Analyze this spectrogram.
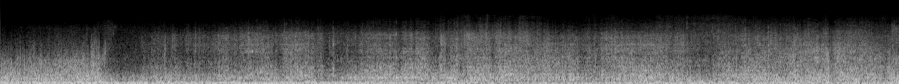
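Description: Wind buffeting the microphone of a camera worn while skiing at speed, over the hiss and scrape of skis carving turns on packed snow.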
